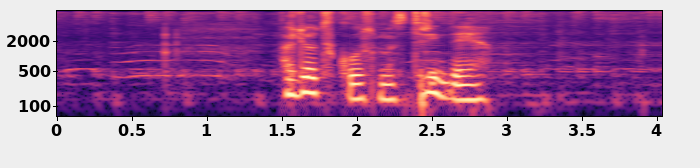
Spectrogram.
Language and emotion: Russian, neutral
